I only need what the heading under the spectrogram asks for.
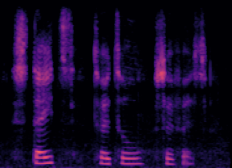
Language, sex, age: English, female, 23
